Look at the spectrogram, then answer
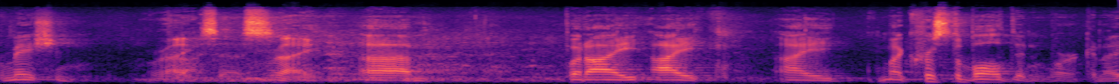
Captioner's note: laughter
